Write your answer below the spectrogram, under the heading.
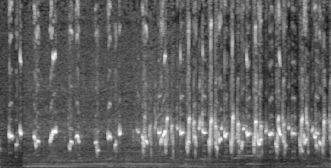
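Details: Yellow-vented bulbul in a quick 'ropel' song for training kept birds: scattered chirpy notes building into a rapid, crowded run, over a steady low hum.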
